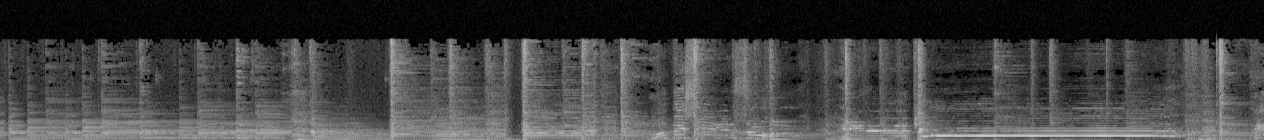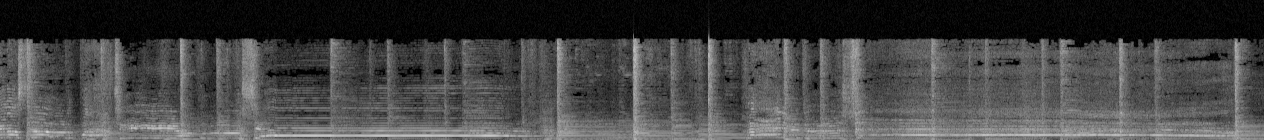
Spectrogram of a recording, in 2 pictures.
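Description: A man singing live to his own strummed acoustic guitar, holding three long notes: one about twelve seconds in, one near twenty seconds, and one near the end.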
